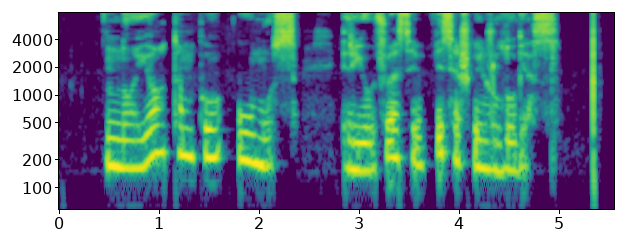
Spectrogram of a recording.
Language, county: Lithuanian, Vilnius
